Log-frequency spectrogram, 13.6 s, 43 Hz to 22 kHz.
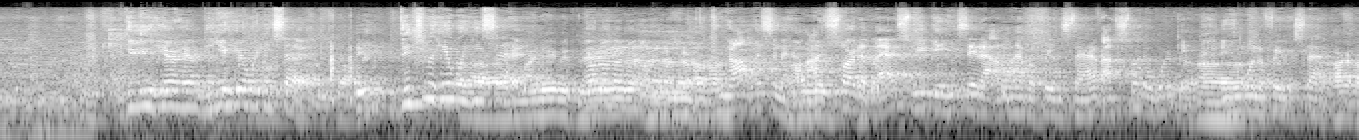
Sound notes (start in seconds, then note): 3.0 laughing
